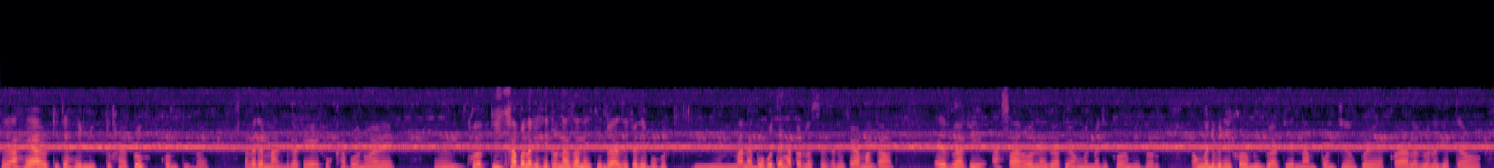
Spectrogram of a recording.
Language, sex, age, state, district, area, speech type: Assamese, female, 60+, Assam, Golaghat, urban, spontaneous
